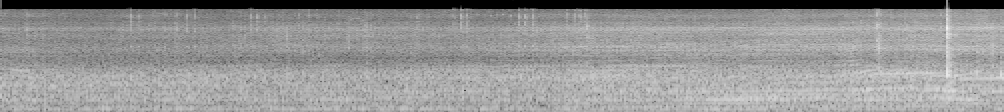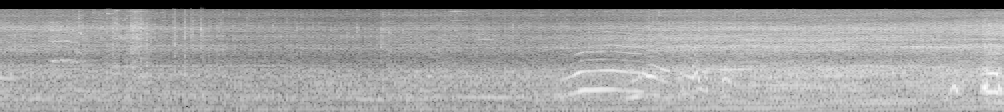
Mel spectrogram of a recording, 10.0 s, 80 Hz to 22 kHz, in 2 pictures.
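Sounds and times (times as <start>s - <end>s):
motor vehicle passing: 7.8s - 10.0s.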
